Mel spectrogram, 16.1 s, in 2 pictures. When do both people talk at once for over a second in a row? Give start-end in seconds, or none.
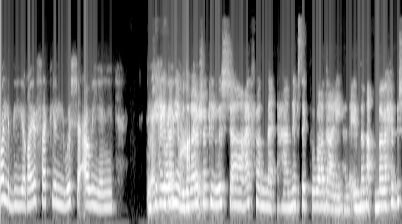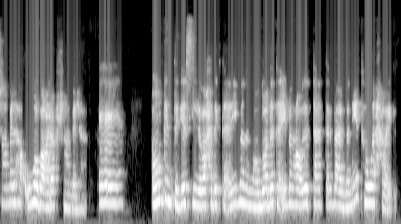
3.0-4.2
